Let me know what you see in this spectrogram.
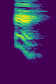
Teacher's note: sound is like when you're telling someone they are wrong eh your mouth is more closed and it's also a short sound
